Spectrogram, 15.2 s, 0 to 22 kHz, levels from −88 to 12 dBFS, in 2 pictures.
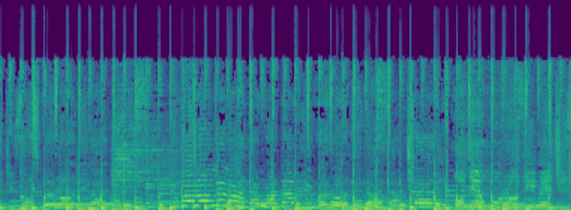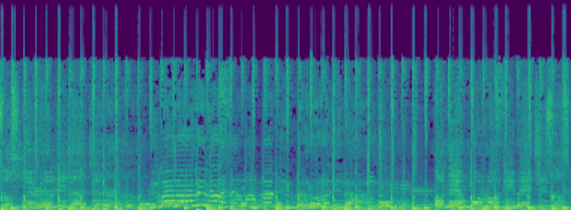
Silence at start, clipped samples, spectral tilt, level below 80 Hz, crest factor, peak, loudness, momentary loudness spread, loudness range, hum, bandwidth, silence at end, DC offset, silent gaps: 0 s; 1%; -5 dB/octave; -22 dBFS; 10 dB; 0 dBFS; -10 LUFS; 3 LU; 1 LU; none; over 20 kHz; 0 s; under 0.1%; none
